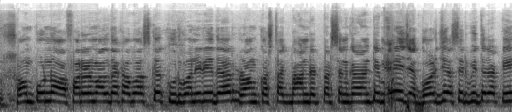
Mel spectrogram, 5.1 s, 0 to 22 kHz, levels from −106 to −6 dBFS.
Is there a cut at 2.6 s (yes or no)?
no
